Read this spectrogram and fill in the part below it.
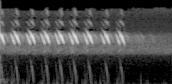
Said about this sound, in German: Also bei mir in den Alpen trällert ja gerne der Bergpieper munter vor sich hin, ja.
